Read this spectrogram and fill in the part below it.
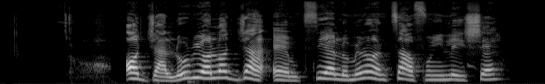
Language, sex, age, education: Yoruba, female, 15-29, tertiary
